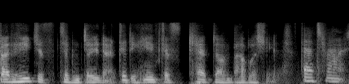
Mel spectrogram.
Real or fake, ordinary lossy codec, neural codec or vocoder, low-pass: fake; MP3, 48 kbps; codec, 16 kHz, 1 kbps, FreqCodec, smaller model; 7.2 kHz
